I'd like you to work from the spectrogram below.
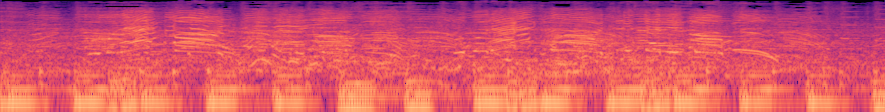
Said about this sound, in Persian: سران کاهنان و ملایان یهود وقتی معجزات بزرگ عیسی را دیدند و شنیدند که کودکان در معبد فریاد میزدند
